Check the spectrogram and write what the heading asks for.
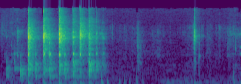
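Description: A quick run of light, sharp clicks, a dozen or so in under a second, then a single click near the end.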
